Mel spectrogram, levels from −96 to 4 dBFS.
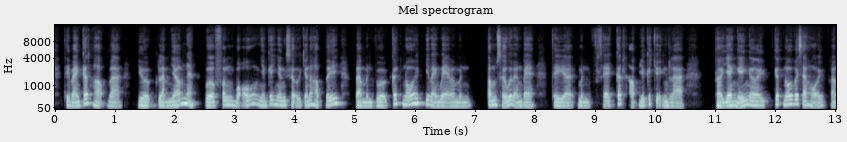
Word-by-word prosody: thì 130 Hz, -, +1 dB
bạn 115 Hz, -1 st, +2 dB
kết 175 Hz, +1 st, +4 dB
hợp 120 Hz, -8 st, -1 dB
và 110 Hz, -1 st, -2 dB, 0.3 s
vừa 115 Hz, -2 st, +3 dB
làm 115 Hz, -1 st, +1 dB
nhóm 125 Hz, +10 st, +3 dB
nè, 180 Hz, -, +3 dB, 0.2 s
vừa 115 Hz, -2 st, +5 dB
phân 140 Hz, +3 st, 0 dB
bổ 150 Hz, -, 0 dB
những 120 Hz, -2 st, -1 dB
cái 155 Hz, +3 st, -1 dB
nhân 135 Hz, -2 st, +1 dB
sự 120 Hz, -4 st, -2 dB
cho -, -, 0 dB
nó 145 Hz, -, +1 dB
hợp 125 Hz, -6 st, -1 dB
lý 165 Hz, +9 st, +2 dB, 0.3 s
và 120 Hz, -, +4 dB
mình 110 Hz, 0 st, -1 dB
vừa 115 Hz, 0 st, 0 dB
kết 170 Hz, +1 st, 0 dB
nối 165 Hz, +5 st, +3 dB
với 155 Hz, -, 0 dB
bạn 110 Hz, -6 st, 0 dB
bè 105 Hz, -2 st, +1 dB
và 110 Hz, -, -2 dB
mình 105 Hz, -1 st, -3 dB, 0.3 s
tâm 140 Hz, +1 st, +2 dB
sự 140 Hz, -, +1 dB
với 150 Hz, +2 st, +4 dB
bạn 115 Hz, -3 st, 0 dB
bè. 115 Hz, 0 st, -1 dB, 0.3 s
Thì, 115 Hz, -2 st, 0 dB
ờ, 110 Hz, -1 st, 0 dB
mình 110 Hz, -1 st, -2 dB, 0.2 s
sẽ -, -, +1 dB
kết -, -, +1 dB
hợp -, -, -2 dB
giữa 115 Hz, -, 0 dB
cái 155 Hz, -, -3 dB
chuyện 115 Hz, -2 st, -2 dB
là 100 Hz, -2 st, -2 dB, 0.5 s
thời 110 Hz, -1 st, +3 dB
gian 125 Hz, +1 st, +5 dB
nghỉ 110 Hz, +4 st, +3 dB
ngơi, 135 Hz, -3 st, +2 dB, 0.2 s
kết 155 Hz, +1 st, +1 dB
nối 150 Hz, +2 st, +4 dB
với 165 Hz, 0 st, +3 dB
xã 125 Hz, -5 st, +1 dB
hội 120 Hz, -4 st, -1 dB
và 105 Hz, 0 st, -3 dB
120 Hz, 255 wpm, -21 LUFS, 110-145 Hz, 0.5 s, vừa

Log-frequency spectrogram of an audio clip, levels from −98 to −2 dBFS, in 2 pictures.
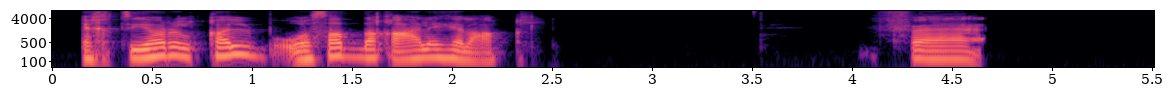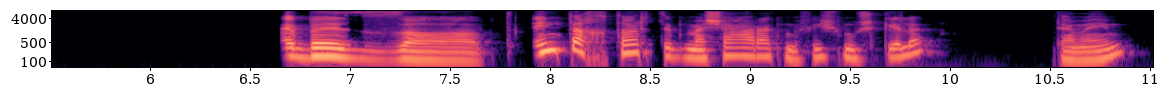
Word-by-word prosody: اختيار 155 Hz, +5 st, +1 dB
القلب 165 Hz, +1 st, -1 dB
وصدّق 145 Hz, +3 st, +1 dB
عليه 135 Hz, +3 st, +1 dB
العقل. 110 Hz, -3 st, -5 dB, 1.7 s
ف -, -, -10 dB, 2.4 s
آآ 165 Hz, -, +7 dB
بالضبط، 125 Hz, -8 st, +3 dB
أنت 270 Hz, +2 st, +6 dB
اخترت 220 Hz, -5 st, 0 dB
بمشاعرك 160 Hz, +2 st, -1 dB
ما 125 Hz, -, -4 dB
فيش 150 Hz, +4 st, -8 dB
مشكلة، 150 Hz, -, -3 dB, 0.7 s
تمام، 120 Hz, -, -2 dB
145 Hz, 80 wpm, -26 LUFS, 125-165 Hz, 2.4 s, آآ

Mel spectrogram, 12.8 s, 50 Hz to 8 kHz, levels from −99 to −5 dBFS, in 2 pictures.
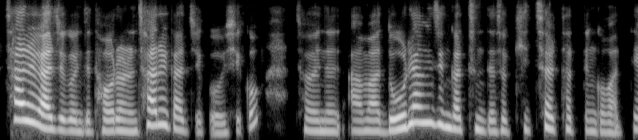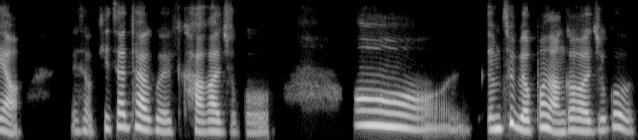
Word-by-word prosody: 차를 365 Hz, -3 st, +7 dB
가지고, 205 Hz, -7 st, +6 dB
이제 175 Hz, 0 st, -5 dB
더러는 180 Hz, 0 st, -1 dB
차를 280 Hz, +6 st, +3 dB
가지고 175 Hz, -8 st, -6 dB
오시고 185 Hz, -, -6 dB, 0.4 s
저희는 180 Hz, -3 st, -5 dB
아마 180 Hz, 0 st, -2 dB
노량진 280 Hz, -, +3 dB
같은 205 Hz, -2 st, -2 dB
데서 180 Hz, +1 st, -6 dB
기차를 210 Hz, +2 st, -3 dB
탔던 190 Hz, -4 st, -9 dB
것 170 Hz, -1 st, -7 dB
같아요. 185 Hz, +3 st, -3 dB, 0.5 s
그래서 180 Hz, 0 st, -11 dB
기차 230 Hz, +3 st, -2 dB
타고 205 Hz, -6 st, 0 dB
이렇게 175 Hz, 0 st, -7 dB
가 180 Hz, -2 st, -2 dB
가지고 170 Hz, -2 st, -5 dB, 0.8 s
어 255 Hz, -6 st, +2 dB, 0.5 s
MT 220 Hz, +8 st, 0 dB
몇 190 Hz, -5 st, +1 dB
번 245 Hz, -1 st, +2 dB
안 170 Hz, -1 st, 0 dB
가 195 Hz, -, -1 dB
가지고 195 Hz, +3 st, -3 dB
195 Hz, 295 characters per minute, -28 LUFS, 180-235 Hz, 0.8 s, 차를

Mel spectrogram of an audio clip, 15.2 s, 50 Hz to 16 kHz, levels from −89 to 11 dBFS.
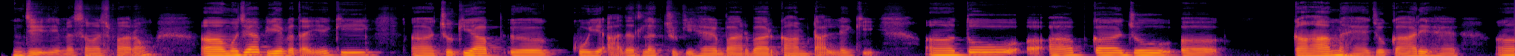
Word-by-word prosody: जी, 110 Hz, -3 st, 0 dB
जी, 100 Hz, 0 st, -4 dB
मैं 105 Hz, +1 st, -6 dB
समझ 110 Hz, 0 st, -5 dB
पा 110 Hz, -1 st, -4 dB
रहा 110 Hz, -, -4 dB
हूँ। -, -, -6 dB, 0.5 s
अ, 125 Hz, +1 st, +6 dB
मुझे 135 Hz, +5 st, +5 dB
आप 165 Hz, -3 st, +2 dB
ये 125 Hz, +1 st, +6 dB
बताइए 105 Hz, +1 st, -1 dB
कि 150 Hz, 0 st, 0 dB, 0.4 s
अ, 110 Hz, -1 st, -1 dB
चूँकि 110 Hz, +4 st, 0 dB
आप 125 Hz, -1 st, +2 dB
अ, -, -, -26 dB, 0.7 s
को 115 Hz, -1 st, 0 dB
ये 115 Hz, +1 st, 0 dB
आदत 110 Hz, +4 st, -4 dB
लग 110 Hz, -1 st, -2 dB
चुकी 110 Hz, -1 st, -7 dB
है, 110 Hz, 0 st, -2 dB
बार-बार 105 Hz, 0 st, -1 dB
काम 110 Hz, 0 st, -2 dB
टालने 105 Hz, +3 st, -3 dB
की। -, -, -8 dB
अ, -, -, -17 dB, 0.4 s
तो 160 Hz, +1 st, +2 dB, 0.2 s
अ -, -, -1 dB
आपका 140 Hz, +2 st, +1 dB
जो 140 Hz, -, +5 dB, 0.8 s
अ, -, -, -36 dB, 0.7 s
काम 115 Hz, +5 st, +4 dB
है, 105 Hz, -4 st, -1 dB
जो 110 Hz, +1 st, -3 dB
कार्य 115 Hz, +2 st, +1 dB
है 105 Hz, +1 st, -6 dB, 0.4 s
अ, -, -, -7 dB
110 Hz, 155 wpm, -22 LUFS, 110-130 Hz, 0.8 s, अ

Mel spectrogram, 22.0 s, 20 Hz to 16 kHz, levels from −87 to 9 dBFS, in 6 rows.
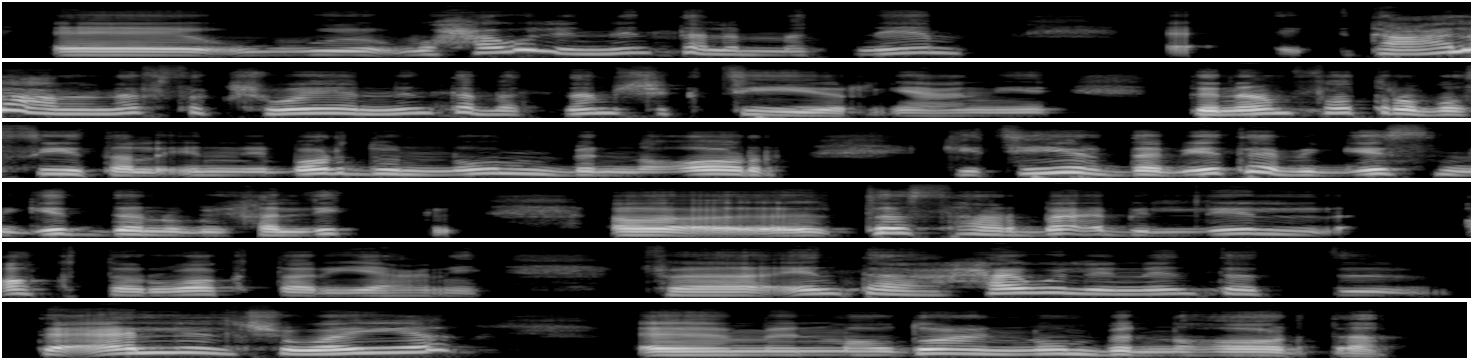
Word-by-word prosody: آآ 180 Hz, -1 st, +2 dB
و 185 Hz, +3 st, -5 dB
وحاول 300 Hz, -, -2 dB
إن 235 Hz, +1 st, -7 dB
أنت 290 Hz, -, -9 dB
لما 190 Hz, -5 st, -7 dB
تنام 270 Hz, +6 st, -7 dB, 0.8 s
آآ -, -, -15 dB, 0.2 s
تعالَ 230 Hz, -, +1 dB
على 240 Hz, -, +1 dB
نفسك 285 Hz, +1 st, -7 dB
شوية 255 Hz, +3 st, +3 dB
إن 235 Hz, -2 st, -2 dB
أنت 275 Hz, +5 st, -5 dB
ما 210 Hz, -, -3 dB
تنامش 250 Hz, +6 st, -5 dB
كتير، 180 Hz, -8 st, -4 dB
يعني 155 Hz, +2 st, -7 dB, 0.3 s
تنام 220 Hz, +6 st, +5 dB
فترة 280 Hz, -2 st, +1 dB
بسيطة 200 Hz, -1 st, -1 dB
لإن 175 Hz, +2 st, -4 dB
برضو 235 Hz, 0 st, +3 dB
النوم 225 Hz, +2 st, -1 dB
بالنهار 185 Hz, +4 st, +2 dB, 0.4 s
كتير 255 Hz, +11 st, 0 dB
ده 205 Hz, -4 st, +3 dB
بيتعب 370 Hz, -6 st, +3 dB
الجسم 245 Hz, -, 0 dB
جدًا 215 Hz, 0 st, +2 dB
وبيخليك 175 Hz, +8 st, -2 dB, 0.6 s
آآ -, -, +5 dB
تسهر 265 Hz, -8 st, +2 dB
بقى 205 Hz, +4 st, 0 dB
بالليل 200 Hz, +5 st, -4 dB, 0.3 s
أكتر 195 Hz, -7 st, -2 dB
وأكتر 190 Hz, -4 st, -1 dB
يعني. 145 Hz, -1 st, -8 dB, 0.4 s
فأنت 180 Hz, +8 st, -1 dB
حاول 260 Hz, +7 st, 0 dB
إن 220 Hz, -1 st, -1 dB
أنت 240 Hz, +2 st, -4 dB
ت 220 Hz, -2 st, -4 dB, 0.6 s
تقلل 280 Hz, -3 st, +4 dB
شوية 260 Hz, -, +4 dB, 0.4 s
آآ 185 Hz, 0 st, +6 dB
من 190 Hz, +1 st, -2 dB
موضوع 195 Hz, +7 st, +4 dB
النوم 220 Hz, +1 st, 0 dB
بالنهار 170 Hz, -4 st, +1 dB
ده. -, -, -3 dB
220 Hz, 140 wpm, -23 LUFS, 180-250 Hz, 0.8 s, آآ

